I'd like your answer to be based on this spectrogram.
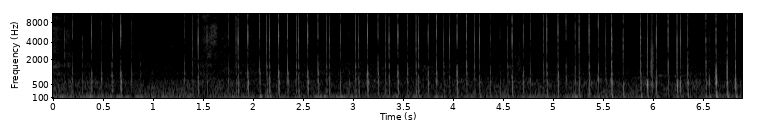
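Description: Fingertips and short nails tap and scratch quickly on the matte glass back and raised camera bump of a gold iPhone 11 Pro, which is also doing the recording. Dense, sharp, dry clicks and scrapes come close and crisp, each dying almost instantly over a faint low hum.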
